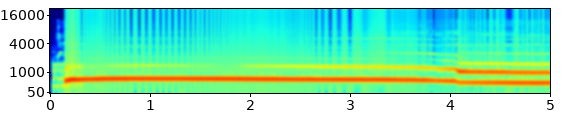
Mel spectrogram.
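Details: Arctic wolf howling with its pack in the winter cold: one long, steady, pure howl held for about four seconds, then stepping down abruptly to a lower tone at the end.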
